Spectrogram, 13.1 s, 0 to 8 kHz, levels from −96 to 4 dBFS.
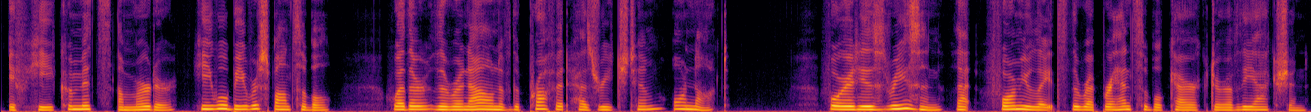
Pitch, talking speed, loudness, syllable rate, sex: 205 Hz, 145 wpm, -17 LUFS, 4.7 syllables/s, female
